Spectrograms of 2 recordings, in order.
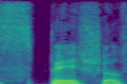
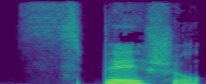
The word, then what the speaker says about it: special: lo que vamos a hacer es quitarle esa E que nosotros le metemos en una E imaginaria y pronunciarlo spa. No es special, sino special. No Spanish, sino Spanish. La palabra especial se convierte en inglés en special, special.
